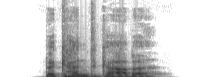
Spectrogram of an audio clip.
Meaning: announcement, notification, publication
- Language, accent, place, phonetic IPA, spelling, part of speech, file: German, Germany, Berlin, [bəˈkantˌɡaːbə], Bekanntgabe, noun, De-Bekanntgabe.ogg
